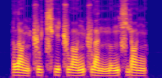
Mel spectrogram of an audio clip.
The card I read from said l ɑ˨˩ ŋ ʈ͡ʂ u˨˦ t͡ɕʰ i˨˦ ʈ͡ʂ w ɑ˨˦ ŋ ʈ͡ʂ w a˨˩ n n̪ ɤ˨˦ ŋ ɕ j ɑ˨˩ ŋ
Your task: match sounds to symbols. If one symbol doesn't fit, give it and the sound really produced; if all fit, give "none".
none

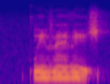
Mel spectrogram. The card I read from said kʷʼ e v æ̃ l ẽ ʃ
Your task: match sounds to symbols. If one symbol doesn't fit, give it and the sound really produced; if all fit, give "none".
e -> ẽ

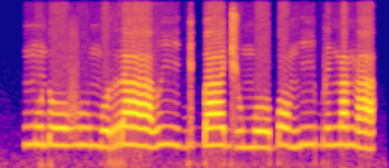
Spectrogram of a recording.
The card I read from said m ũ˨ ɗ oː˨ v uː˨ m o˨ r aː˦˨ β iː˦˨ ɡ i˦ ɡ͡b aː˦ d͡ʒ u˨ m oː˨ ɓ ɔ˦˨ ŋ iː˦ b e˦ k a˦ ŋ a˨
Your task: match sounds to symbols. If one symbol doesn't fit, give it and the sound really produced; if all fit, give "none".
k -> ŋ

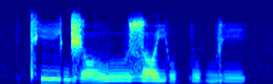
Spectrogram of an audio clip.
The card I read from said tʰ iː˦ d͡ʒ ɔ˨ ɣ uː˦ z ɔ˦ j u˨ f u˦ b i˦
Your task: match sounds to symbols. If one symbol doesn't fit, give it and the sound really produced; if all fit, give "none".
f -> p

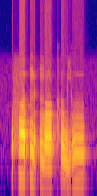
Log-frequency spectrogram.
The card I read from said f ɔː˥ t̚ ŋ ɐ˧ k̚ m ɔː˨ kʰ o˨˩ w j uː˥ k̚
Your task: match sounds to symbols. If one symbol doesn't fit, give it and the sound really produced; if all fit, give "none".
none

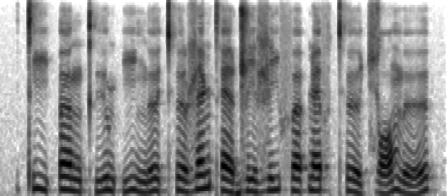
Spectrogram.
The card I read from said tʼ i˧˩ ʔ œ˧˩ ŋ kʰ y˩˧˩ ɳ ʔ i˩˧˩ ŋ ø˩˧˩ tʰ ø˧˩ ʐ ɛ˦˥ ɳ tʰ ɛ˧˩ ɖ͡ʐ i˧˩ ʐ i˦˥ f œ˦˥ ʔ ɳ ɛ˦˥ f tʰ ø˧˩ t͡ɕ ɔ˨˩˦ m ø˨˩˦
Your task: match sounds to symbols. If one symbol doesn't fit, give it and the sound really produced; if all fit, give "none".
none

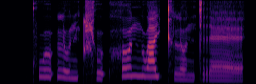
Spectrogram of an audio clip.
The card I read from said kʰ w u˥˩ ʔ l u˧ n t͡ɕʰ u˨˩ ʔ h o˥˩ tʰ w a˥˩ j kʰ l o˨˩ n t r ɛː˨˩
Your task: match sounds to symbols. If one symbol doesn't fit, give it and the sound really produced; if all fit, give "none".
tʰ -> n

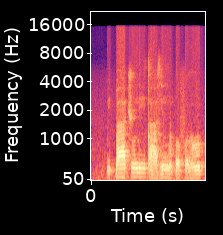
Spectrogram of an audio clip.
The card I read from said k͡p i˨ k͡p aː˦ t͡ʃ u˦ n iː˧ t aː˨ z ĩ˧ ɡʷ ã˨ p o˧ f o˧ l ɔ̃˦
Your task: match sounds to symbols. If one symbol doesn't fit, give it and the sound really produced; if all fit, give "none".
none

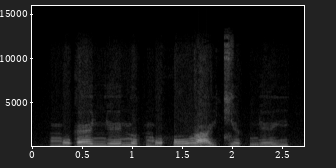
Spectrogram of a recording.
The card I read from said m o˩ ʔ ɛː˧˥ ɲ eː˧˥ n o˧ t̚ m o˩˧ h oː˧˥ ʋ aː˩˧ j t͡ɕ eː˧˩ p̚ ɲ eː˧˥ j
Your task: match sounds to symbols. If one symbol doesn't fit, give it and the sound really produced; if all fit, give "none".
ɛː˧˥ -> ɛː˧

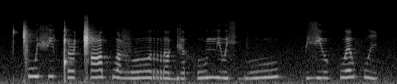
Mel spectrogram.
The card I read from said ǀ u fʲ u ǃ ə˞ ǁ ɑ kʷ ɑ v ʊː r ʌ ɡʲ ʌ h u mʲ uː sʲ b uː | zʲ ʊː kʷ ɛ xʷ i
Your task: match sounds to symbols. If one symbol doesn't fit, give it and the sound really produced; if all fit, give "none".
none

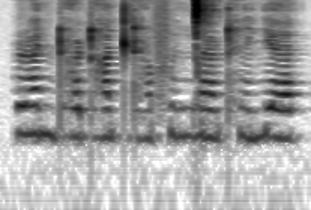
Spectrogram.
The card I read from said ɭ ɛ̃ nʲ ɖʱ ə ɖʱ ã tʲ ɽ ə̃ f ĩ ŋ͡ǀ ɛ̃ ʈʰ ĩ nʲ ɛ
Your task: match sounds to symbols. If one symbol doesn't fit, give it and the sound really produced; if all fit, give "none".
ɽ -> ɖʱ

